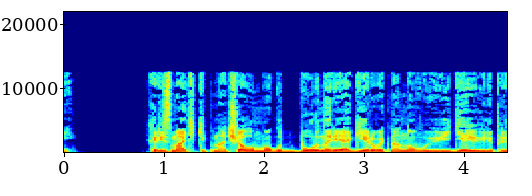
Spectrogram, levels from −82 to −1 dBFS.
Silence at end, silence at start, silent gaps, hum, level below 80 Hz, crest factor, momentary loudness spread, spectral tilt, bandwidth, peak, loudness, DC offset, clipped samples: 0 s; 0 s; 0.20-0.79 s; none; -36 dBFS; 14 dB; 5 LU; -6 dB/octave; 13 kHz; 0 dBFS; -15 LUFS; under 0.1%; under 0.1%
